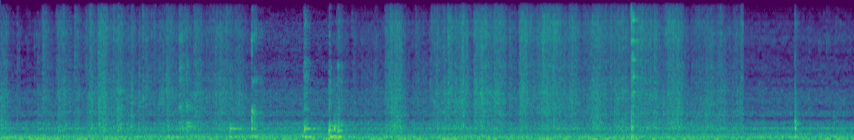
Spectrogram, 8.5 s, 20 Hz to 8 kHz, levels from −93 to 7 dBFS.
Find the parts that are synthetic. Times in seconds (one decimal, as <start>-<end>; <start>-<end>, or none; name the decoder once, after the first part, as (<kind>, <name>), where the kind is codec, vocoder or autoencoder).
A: 0.0-2.6 (vocoder, Vocos); 3.3-8.5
